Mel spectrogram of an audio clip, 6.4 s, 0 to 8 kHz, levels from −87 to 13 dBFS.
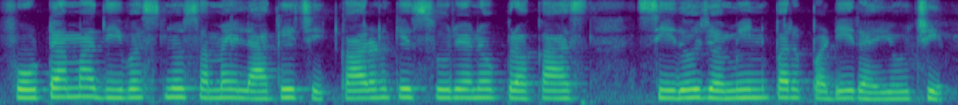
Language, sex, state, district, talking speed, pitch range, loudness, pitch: Gujarati, female, Gujarat, Valsad, 150 wpm, 215-235 Hz, -16 LUFS, 230 Hz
